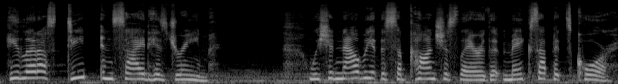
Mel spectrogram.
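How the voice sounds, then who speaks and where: A woman playing a composed, resolute dream-hunter guide in a video game, explaining things in a measured, serious manner. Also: fairly high pitch, soft background music, close to an everyday voice.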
